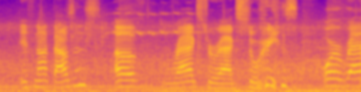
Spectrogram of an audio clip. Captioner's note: laughs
